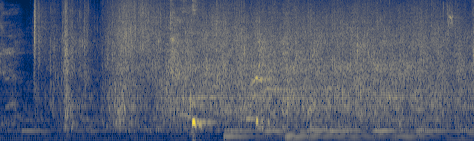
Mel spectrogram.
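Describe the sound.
Water splashing as a person is dunked in a baptism by immersion, a sudden splash followed by a sustained rush of streaming, splattering water, with voices talking over it.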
